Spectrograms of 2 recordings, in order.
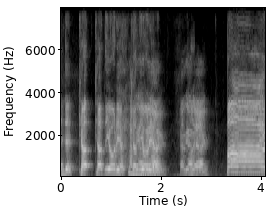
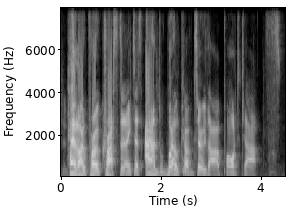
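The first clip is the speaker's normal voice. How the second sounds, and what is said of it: Imitates another person's voice. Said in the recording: “your Dan impression ... I don't know how you managed to sound like an American doing an impression of an Icelandic person doing an impression of me, but that was fucking good.”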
